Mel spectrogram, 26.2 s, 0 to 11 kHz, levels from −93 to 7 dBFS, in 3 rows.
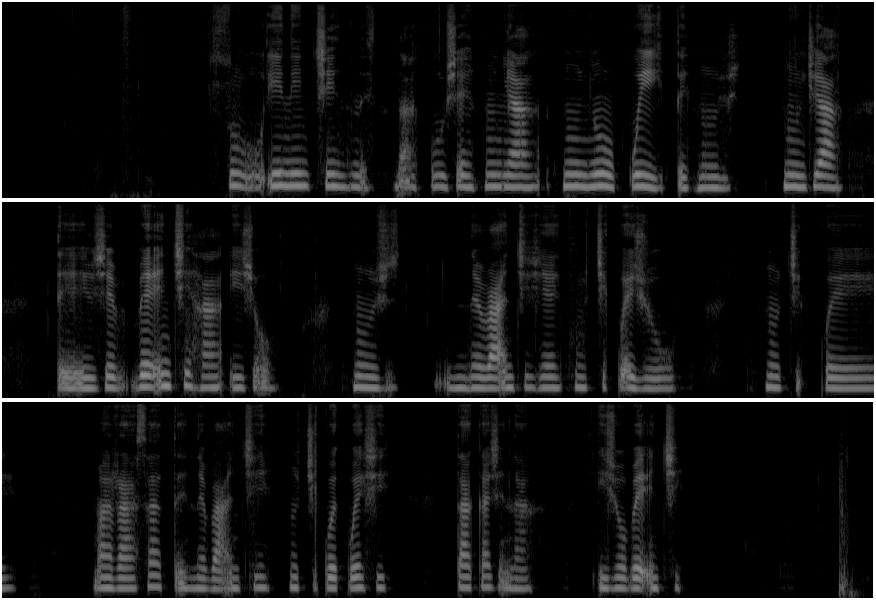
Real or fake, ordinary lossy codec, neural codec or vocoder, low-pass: fake; none; vocoder, 22.05 kHz, 80 mel bands, Vocos; none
